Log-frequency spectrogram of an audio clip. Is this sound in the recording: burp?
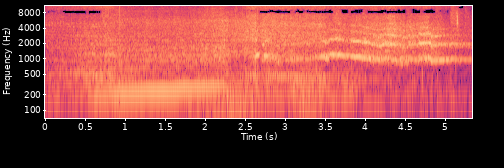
no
